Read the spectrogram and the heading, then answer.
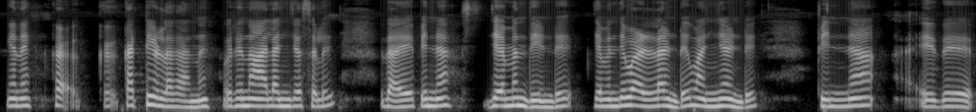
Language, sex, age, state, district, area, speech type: Malayalam, female, 45-60, Kerala, Kasaragod, rural, spontaneous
